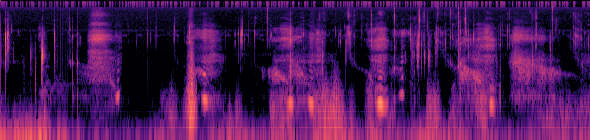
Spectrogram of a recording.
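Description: Wet mouth sucking and smacking on the ears in an ASMR-style recording: many soft, irregular, close-up slurps and smacks with brief gaps, quiet and intimate.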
